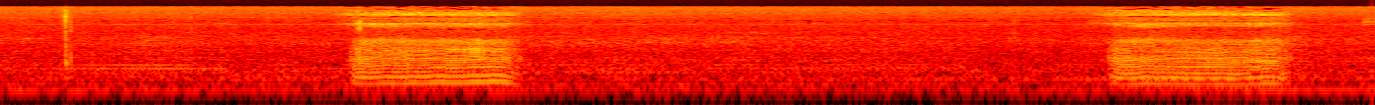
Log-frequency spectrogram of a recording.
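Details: Snoring during a daytime nap: two loud, rattling inhaled snores about five seconds apart, with quiet breathing between them, over steady room hiss.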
